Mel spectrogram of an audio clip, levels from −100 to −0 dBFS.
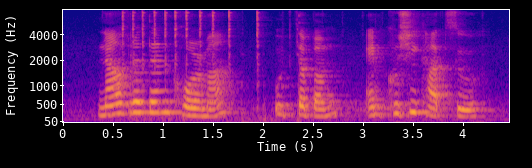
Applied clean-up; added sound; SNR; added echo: none; Clock; 19 dB; none.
